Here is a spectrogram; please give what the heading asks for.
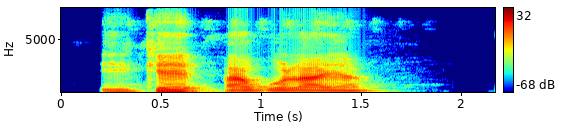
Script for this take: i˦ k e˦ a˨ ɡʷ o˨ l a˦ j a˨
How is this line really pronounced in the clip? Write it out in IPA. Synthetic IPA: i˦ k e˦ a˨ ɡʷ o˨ l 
